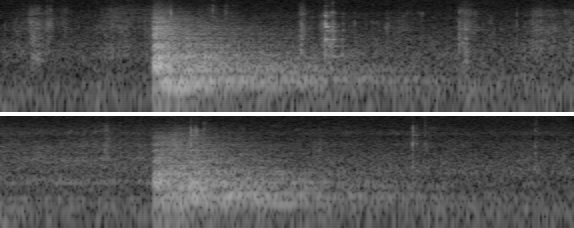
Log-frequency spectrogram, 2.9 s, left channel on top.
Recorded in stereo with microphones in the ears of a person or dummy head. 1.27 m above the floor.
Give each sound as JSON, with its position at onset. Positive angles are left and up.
{"t": 0.8, "sound": "hammering", "side_deg": 65, "distance_m": 5.5}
